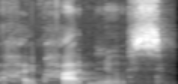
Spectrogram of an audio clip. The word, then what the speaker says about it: hypotenuse: This is known as a length called the hypotenuse which is spelled as follows. So it's h y p o t e n u s e pronounced hypotenuse.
